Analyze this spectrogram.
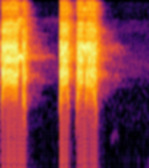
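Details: Black francolin voice as three loud, grating, scratchy bursts, the last two run close together, in otherwise silent surroundings.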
